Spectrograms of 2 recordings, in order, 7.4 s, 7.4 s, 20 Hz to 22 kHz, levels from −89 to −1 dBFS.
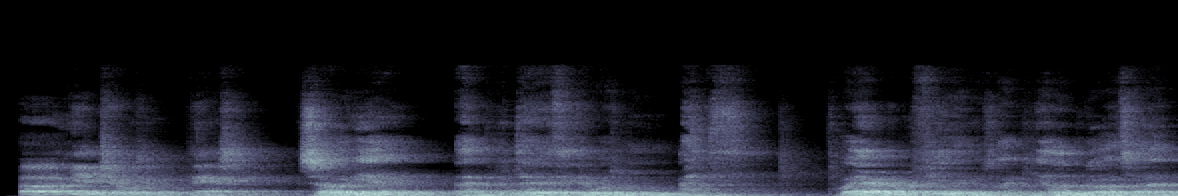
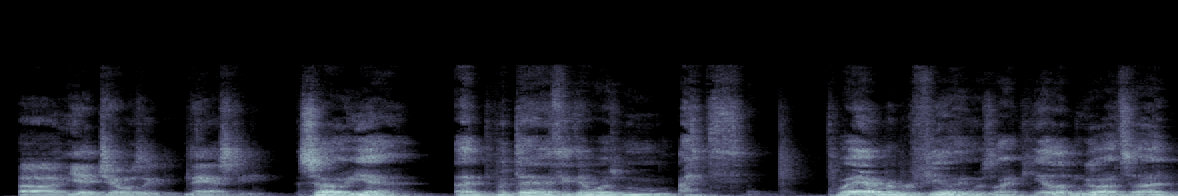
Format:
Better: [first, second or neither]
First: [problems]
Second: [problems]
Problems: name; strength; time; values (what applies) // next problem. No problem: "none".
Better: second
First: room echo; strong; dies away in 1.5 s // off-mic speech; far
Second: room echo; slight; dies away in 0.4 s // off-mic speech; far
